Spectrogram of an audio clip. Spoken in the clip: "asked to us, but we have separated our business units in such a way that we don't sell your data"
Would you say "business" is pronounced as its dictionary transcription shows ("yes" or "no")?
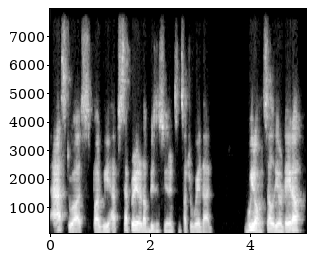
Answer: yes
